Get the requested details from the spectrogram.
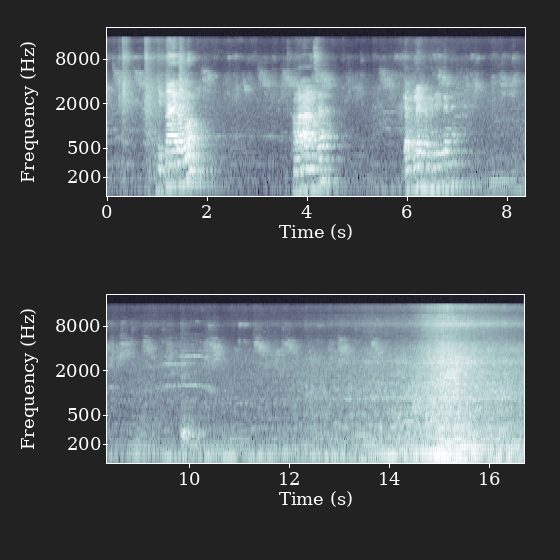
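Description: A young man speaks loudly, explaining, in a room with some echo.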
